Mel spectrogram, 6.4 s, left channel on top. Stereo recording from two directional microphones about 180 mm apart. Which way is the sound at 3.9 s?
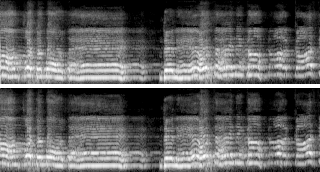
20° left (ahead or behind).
